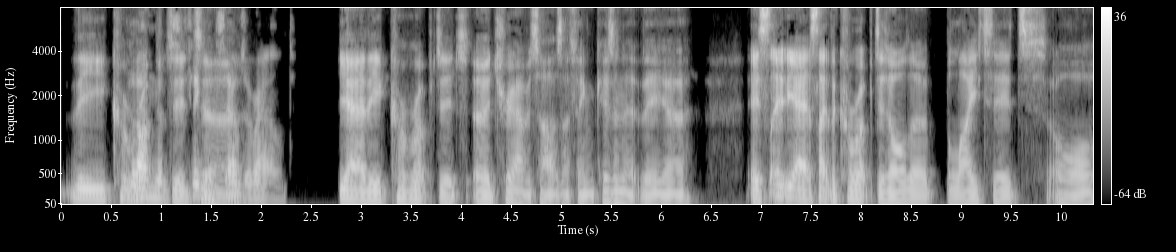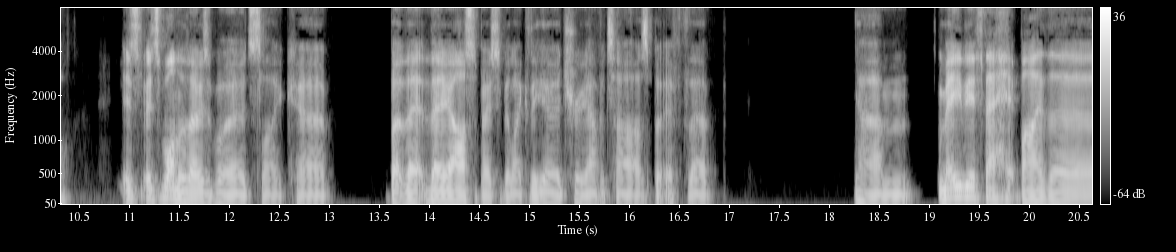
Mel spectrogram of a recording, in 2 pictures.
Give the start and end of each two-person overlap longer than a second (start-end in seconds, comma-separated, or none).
0.7-1.9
